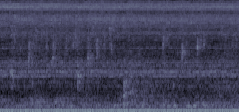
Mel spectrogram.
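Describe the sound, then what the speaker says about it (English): Tap water runs steadily from a faucet to wet a razor blade over a sink, a constant close hiss with no gaps. "So I'm just going to wet the razor."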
